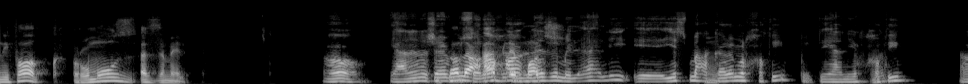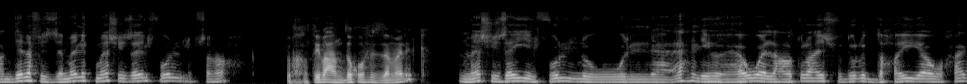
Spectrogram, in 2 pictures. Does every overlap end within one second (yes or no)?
no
